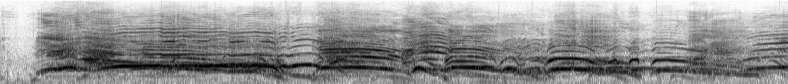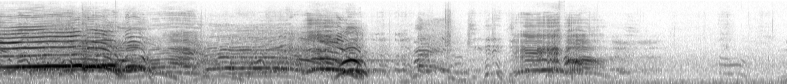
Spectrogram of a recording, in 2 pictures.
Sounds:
human group actions, cheering

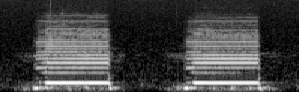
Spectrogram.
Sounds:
telephone, alarm

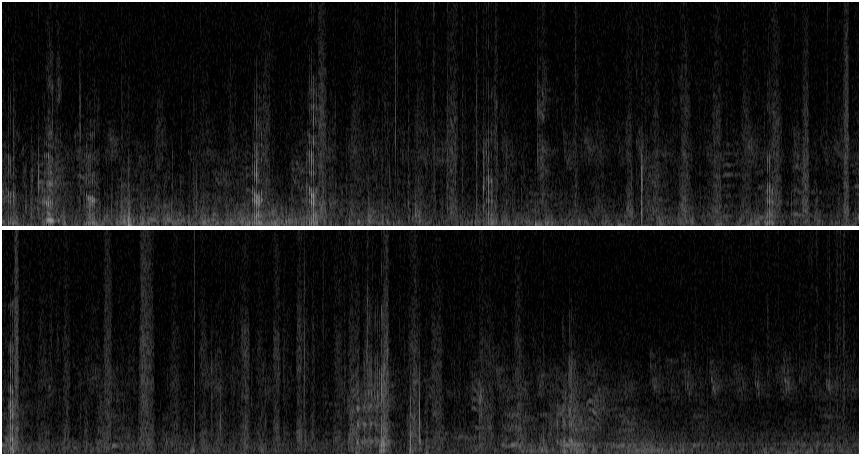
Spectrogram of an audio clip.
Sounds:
animal, livestock

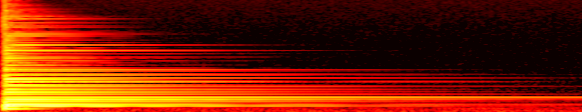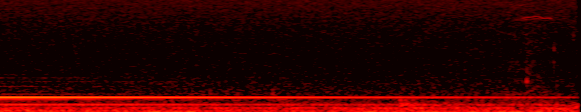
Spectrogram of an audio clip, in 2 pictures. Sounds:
strum, guitar, music, plucked string instrument, musical instrument

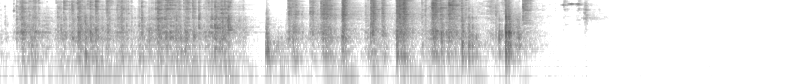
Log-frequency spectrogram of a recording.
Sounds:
cutlery, home sounds

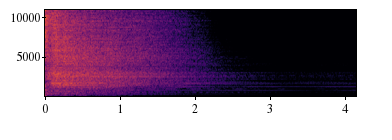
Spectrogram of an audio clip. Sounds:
musical instrument, cymbal, percussion, hi-hat, music

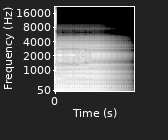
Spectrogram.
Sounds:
piano, keyboard (musical), musical instrument, music

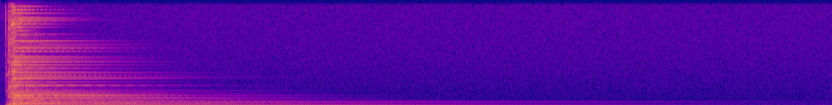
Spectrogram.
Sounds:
musical instrument, plucked string instrument, strum, guitar, music

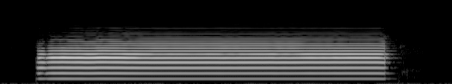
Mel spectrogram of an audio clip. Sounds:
music, musical instrument, woodwind instrument

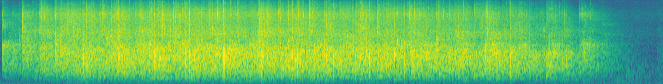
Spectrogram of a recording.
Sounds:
applause, human group actions

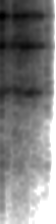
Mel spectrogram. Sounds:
domestic sounds, coin (dropping), glass

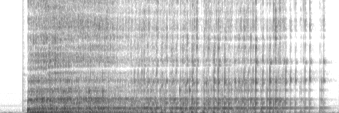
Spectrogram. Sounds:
burping

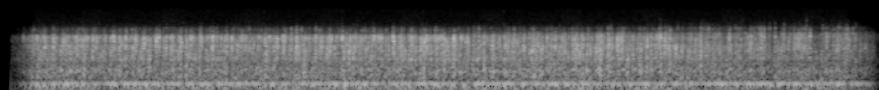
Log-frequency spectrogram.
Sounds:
boiling, liquid

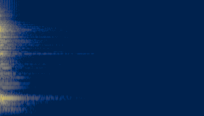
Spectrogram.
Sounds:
cowbell, bell

